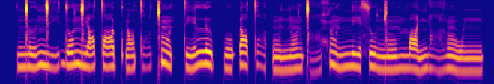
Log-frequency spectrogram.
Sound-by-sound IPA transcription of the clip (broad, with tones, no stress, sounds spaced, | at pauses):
ŋ͡ǀ ɯ˨˩˦ ŋ͡ǀ i̤˨˩˦ d o˨˦ ŋ͡ǀ i˨˩˦ tˤ ɑ˨˦ kʷʼ ẽ˨˩˦ tˤ i̤˨˦ ǀ õ˥˨ tː i˨˩˦ lː ɯ˥˨ pː u˨ ʔ ɯ˥˨ tˤ ṳ˥˨ ʔ ũ˨ ɲ õ˨˦ ɡ͡ǀ ɑ̤˨˩˦ ħ ũ˥˨ nː i˥˨ s u˥˨ ŋ͡ǀ ũ˨˦ mː ɑ˥˨ ɲ ɑ̤˥˨ ɦ õ˥˨ w ĩ˨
